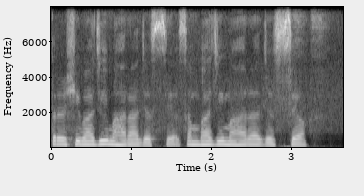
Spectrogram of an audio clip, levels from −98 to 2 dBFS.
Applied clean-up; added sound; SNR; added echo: neural mask model Resemble Enhance denoiser.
